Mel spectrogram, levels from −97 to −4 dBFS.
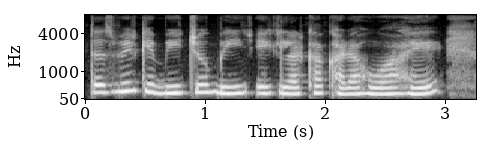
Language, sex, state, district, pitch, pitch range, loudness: Hindi, female, Sikkim, Gangtok, 240 Hz, 220-265 Hz, -11 LUFS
